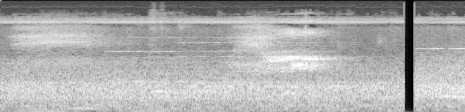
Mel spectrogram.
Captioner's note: chime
